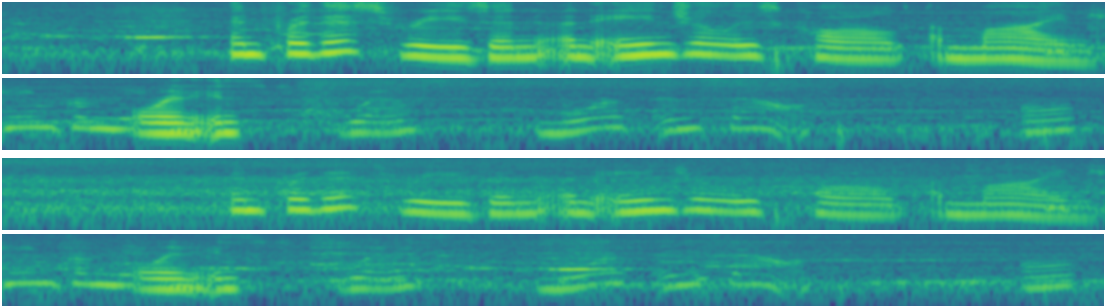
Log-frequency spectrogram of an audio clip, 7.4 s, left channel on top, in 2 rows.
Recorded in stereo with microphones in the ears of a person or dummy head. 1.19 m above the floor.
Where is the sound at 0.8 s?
80° left.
